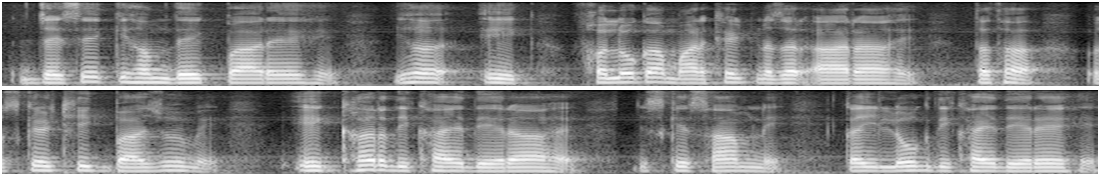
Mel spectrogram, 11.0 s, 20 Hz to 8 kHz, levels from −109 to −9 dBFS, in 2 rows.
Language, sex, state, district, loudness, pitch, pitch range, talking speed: Hindi, male, Bihar, East Champaran, -16 LUFS, 140 Hz, 135-150 Hz, 190 wpm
